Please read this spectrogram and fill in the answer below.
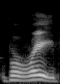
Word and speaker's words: beret: Not when you can't pronounce the word beret properly. Beret. Bureau.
